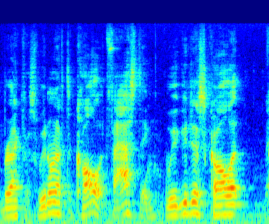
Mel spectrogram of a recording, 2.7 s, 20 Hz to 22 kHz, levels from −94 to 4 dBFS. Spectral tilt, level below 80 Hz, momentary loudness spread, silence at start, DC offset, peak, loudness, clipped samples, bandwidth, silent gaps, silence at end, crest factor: -4.5 dB/octave; -50 dBFS; 7 LU; 0 s; under 0.1%; -6 dBFS; -25 LUFS; under 0.1%; 15.5 kHz; none; 0 s; 18 dB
